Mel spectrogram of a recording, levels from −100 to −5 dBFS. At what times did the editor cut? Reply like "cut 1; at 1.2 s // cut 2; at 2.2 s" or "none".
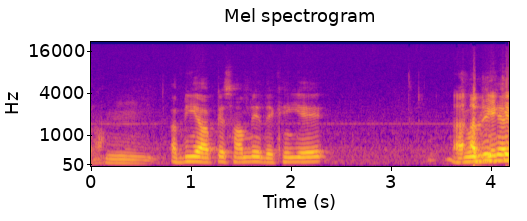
none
